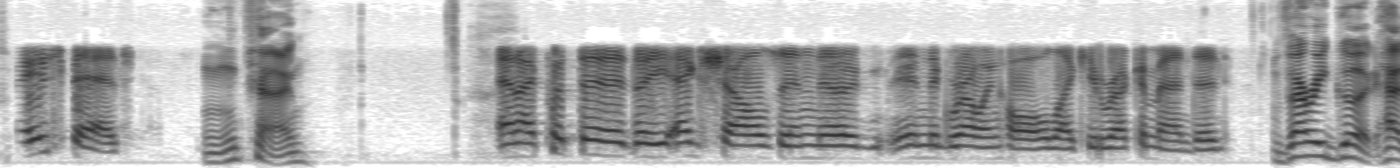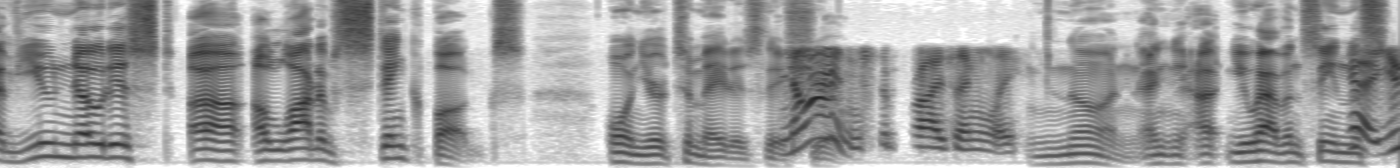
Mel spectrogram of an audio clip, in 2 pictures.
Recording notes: your fabulous phone calls!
